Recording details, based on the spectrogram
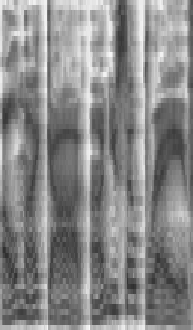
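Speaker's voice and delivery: exaggerated, cheesy fake American accent, very slow, sing-song swoops. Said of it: "I'm going to put my cheesiest fake American accent on for this".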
